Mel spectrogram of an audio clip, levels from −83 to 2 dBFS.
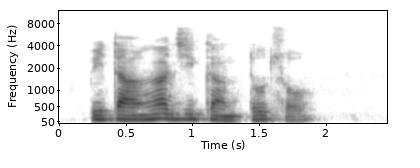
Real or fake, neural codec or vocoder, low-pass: fake; codec, 16 kHz, 4 kbps, FunCodec, trained on Chinese and English, 50 frames a second; 7.2 kHz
